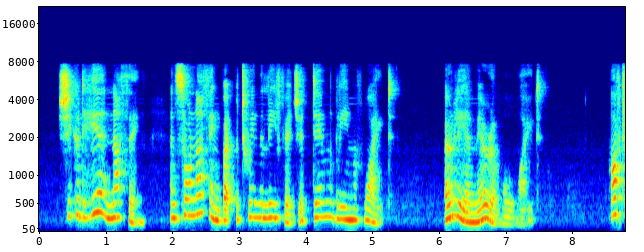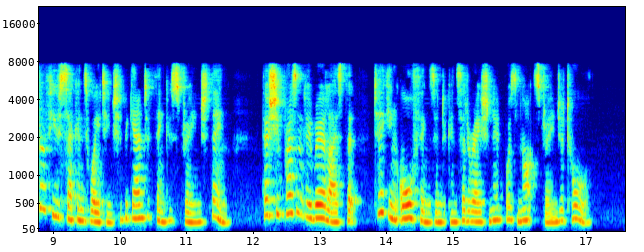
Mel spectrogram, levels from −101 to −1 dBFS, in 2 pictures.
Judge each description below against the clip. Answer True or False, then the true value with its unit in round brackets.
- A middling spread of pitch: False (6.5 semitones)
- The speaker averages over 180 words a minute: False (165 wpm)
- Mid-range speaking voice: False (210 Hz)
